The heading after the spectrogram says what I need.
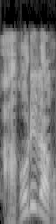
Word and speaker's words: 아간: 이끌고 아골골짜기로 가서 그러니까 아간을 아골이라고 발음한다 그랬잖아요.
